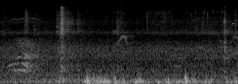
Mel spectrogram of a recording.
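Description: Wind and handling noise on a phone microphone carried on a moving bicycle: uneven low rumbles, with a sharp click about half a second in.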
